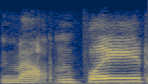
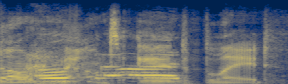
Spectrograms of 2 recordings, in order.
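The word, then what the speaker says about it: Mount & Blade: say that it's Mount And Blade not Mountain blade which is seriously what I thought you've been saying for like the last day Mount And Blade um don't you don't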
